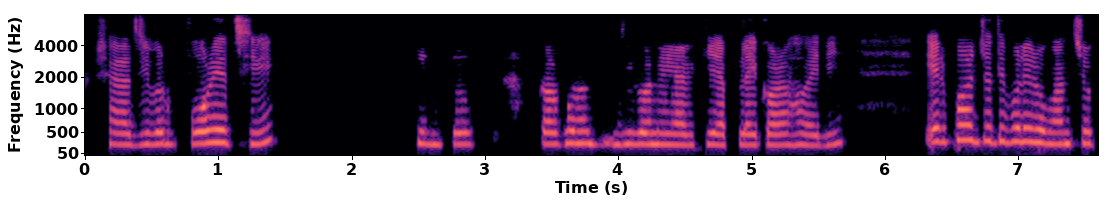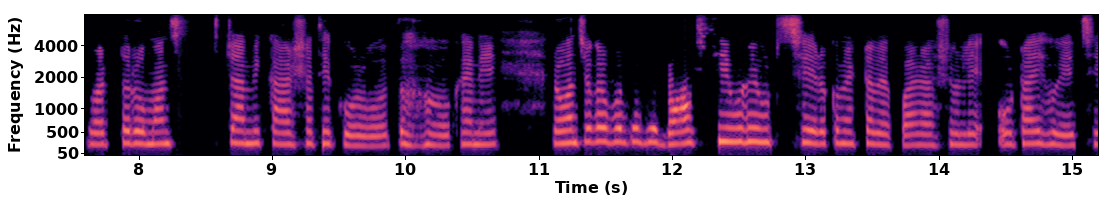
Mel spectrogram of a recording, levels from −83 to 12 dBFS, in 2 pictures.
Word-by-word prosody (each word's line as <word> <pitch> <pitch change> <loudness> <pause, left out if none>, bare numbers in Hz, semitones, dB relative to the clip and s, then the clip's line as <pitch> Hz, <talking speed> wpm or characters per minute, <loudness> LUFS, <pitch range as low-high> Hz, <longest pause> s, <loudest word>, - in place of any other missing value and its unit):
সারা 235 -2 -1
জীবন 240 +1 0 0.2
পড়েছি 255 -1 +4 1.2
কিন্তু 240 -1 -4 0.6
কখনো 255 +1 +2 0.3
জীবনে 240 -1 +1
আর 225 - -2
কি 240 - -5
apply 225 +1 -2
করা 225 0 +1
হয়নি। 220 +1 -5 0.7
এরপর 295 +3 +3
যদি 300 -1 -1
বলি 295 0 +3
রোমাঞ্চকর 245 -1 -1
তো - - 0
romance 250 0 +2 0.4
টা - - +1
আমি 260 +1 +1
কার 240 -1 +1
সাথে 255 0 -2
করব? 210 -2 0 0.2
তো 250 - 0 0.3
ওখানে 240 +1 -3 0.5
রোমাঞ্চকর 275 +3 +4
বলতে 290 0 +3
যে, 285 - +5
গা 250 +1 +8 0.2
শিউরে 295 0 +5
উঠছে 275 0 -1
এরকম 250 +1 -2
একটা 250 +1 -4
ব্যাপার। 220 0 -3
আসলে 230 +1 -4 0.2
ওটাই 255 +2 -1
হয়েছে। 220 +1 -3
245 Hz, 140 wpm, -22 LUFS, 235-265 Hz, 1.2 s, গা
